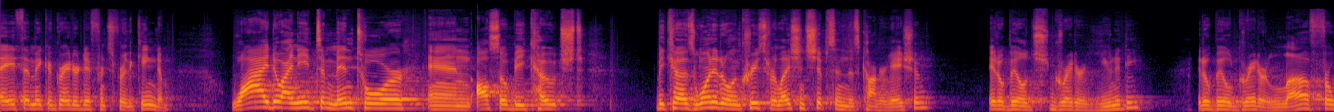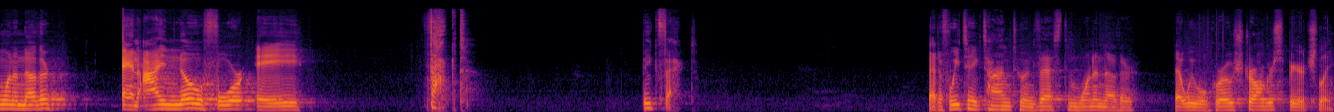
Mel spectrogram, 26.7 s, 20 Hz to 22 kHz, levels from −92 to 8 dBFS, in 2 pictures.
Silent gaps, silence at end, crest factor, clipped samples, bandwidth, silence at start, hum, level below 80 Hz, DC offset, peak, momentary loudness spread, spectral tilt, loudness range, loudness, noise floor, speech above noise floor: none; 0 s; 22 dB; under 0.1%; 16 kHz; 0 s; none; -64 dBFS; under 0.1%; 0 dBFS; 12 LU; -4.5 dB/octave; 16 LU; -20 LUFS; -70 dBFS; 50 dB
